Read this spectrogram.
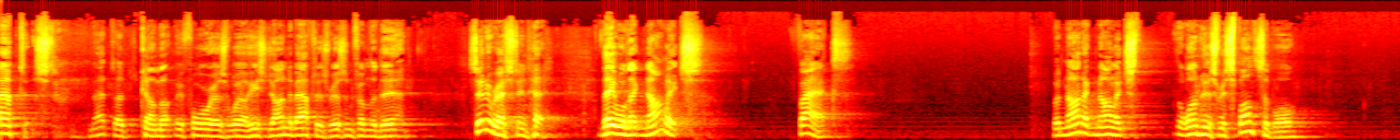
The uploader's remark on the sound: Downtown Church Of Christ Audio Sermon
